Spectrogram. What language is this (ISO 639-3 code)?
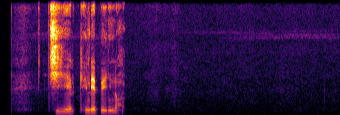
luo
